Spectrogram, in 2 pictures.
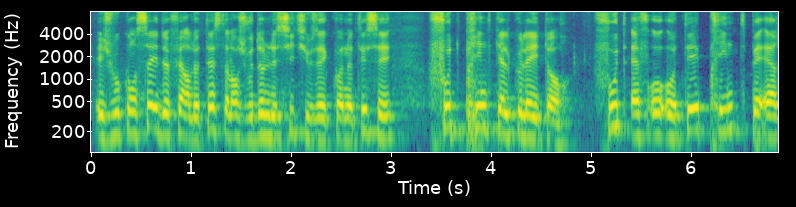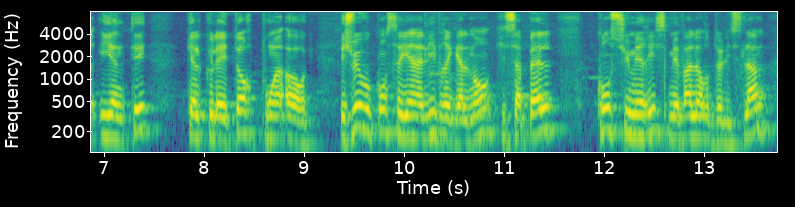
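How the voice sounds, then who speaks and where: A man's voice: fairly high pitch, darkish tone. A man giving a religious conference lecture, speaking straight to the audience, repeating key phrases for emphasis, with hesitations and restarts. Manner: measured, with frequent hesitations and restarts.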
